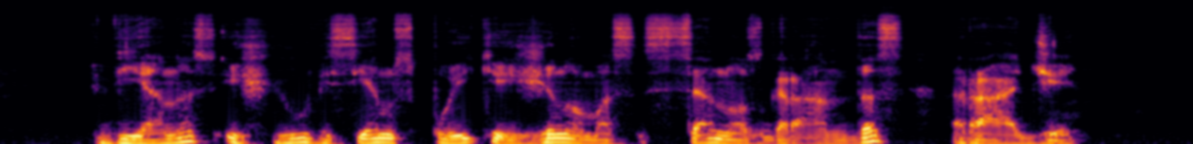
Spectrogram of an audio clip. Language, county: Lithuanian, Kaunas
